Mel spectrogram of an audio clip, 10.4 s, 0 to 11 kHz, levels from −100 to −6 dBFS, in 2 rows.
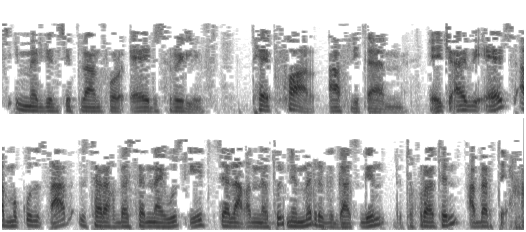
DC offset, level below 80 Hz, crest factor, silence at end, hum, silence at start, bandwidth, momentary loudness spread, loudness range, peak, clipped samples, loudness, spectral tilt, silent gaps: under 0.1%; -58 dBFS; 16 dB; 0 s; none; 0 s; 5.8 kHz; 5 LU; 2 LU; -12 dBFS; under 0.1%; -29 LUFS; -10 dB/octave; none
